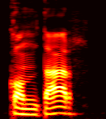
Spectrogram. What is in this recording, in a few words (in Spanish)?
"contar con" Spanish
